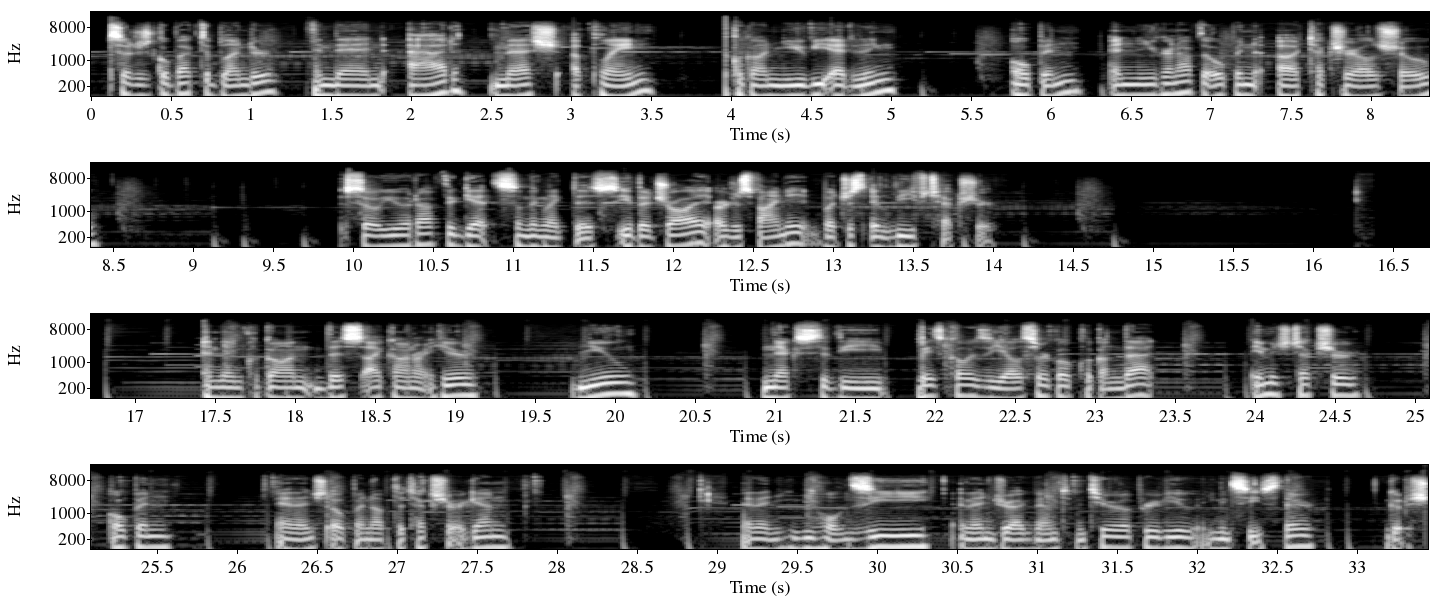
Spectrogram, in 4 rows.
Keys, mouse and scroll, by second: 0.0 =, 1.3 middle click, 2.0-3.4 drag, 3.4-4.4 middle drag, 4.4 click, 5.8-10.0 drag, 14.1-16.0 middle drag, 16.0-17.3 alt+scroll up 1, 20.0-28.4 drag, 28.4-30.0 scroll up 3, 30.0-31.4 z, 32.3-33.4 scroll up 1.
